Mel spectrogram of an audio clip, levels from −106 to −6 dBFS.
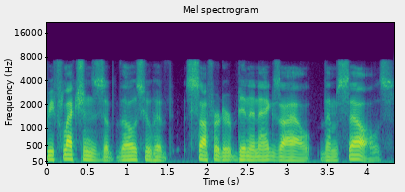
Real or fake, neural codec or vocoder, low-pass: real; none; 7.2 kHz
